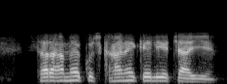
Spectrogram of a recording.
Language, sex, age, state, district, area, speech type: Urdu, male, 18-30, Uttar Pradesh, Saharanpur, urban, conversation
